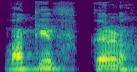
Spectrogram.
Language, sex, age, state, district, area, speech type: Sindhi, male, 45-60, Gujarat, Kutch, rural, spontaneous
